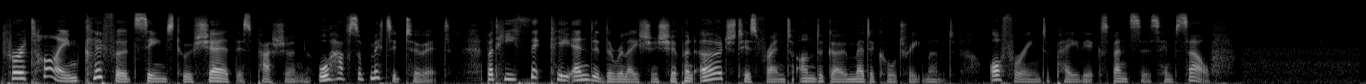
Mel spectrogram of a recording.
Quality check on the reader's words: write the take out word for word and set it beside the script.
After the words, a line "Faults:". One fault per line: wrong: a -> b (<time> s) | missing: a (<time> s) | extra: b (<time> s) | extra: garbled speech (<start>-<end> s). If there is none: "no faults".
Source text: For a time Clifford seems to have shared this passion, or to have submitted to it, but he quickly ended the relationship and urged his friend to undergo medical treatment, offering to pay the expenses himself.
For a time Clifford seems to have shared this passion, or have submitted to it, but he thickly ended the relationship and urged his friend to undergo medical treatment, offering to pay the expenses himself.
Faults:
missing: to (3.3 s)
wrong: quickly -> thickly (5.2 s)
